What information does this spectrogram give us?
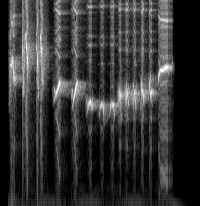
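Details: Greater green leafbird: three sharp chirps, two slurred whistles, then a quick series of clear, level piping notes climbing slightly and ending on one long rising whistle.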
